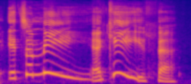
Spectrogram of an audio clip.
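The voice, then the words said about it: Mario video game character impression. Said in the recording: “That was a Mario impression ... my vocal comedic stylings”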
